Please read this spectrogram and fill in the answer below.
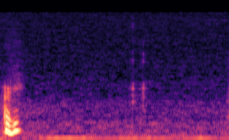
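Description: A man says 'okay', then, about a second and a half in, there are two or three faint, quick clicks as the lecture slide is clicked forward.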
